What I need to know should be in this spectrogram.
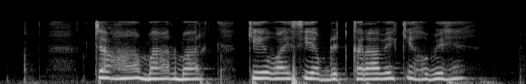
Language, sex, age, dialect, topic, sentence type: Magahi, female, 18-24, Northeastern/Surjapuri, banking, question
